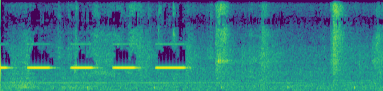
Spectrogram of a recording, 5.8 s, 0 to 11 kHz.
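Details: Four short, high, chirpy beeps over quiet room noise: normal power-on self-check tones of a Draeger Reanimator F120 transport ventilator being set up for nasal CPAP on a TI500 transport incubator.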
